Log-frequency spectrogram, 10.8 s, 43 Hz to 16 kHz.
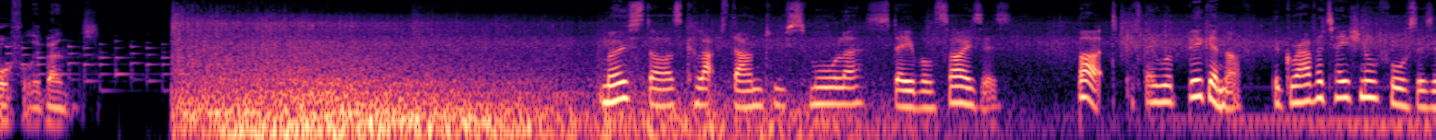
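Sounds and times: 
speech: 0:00.0 - 0:00.8, 0:04.5 - 0:10.7
explosion sound effect for supernova: 0:01.3 - 0:08.1.

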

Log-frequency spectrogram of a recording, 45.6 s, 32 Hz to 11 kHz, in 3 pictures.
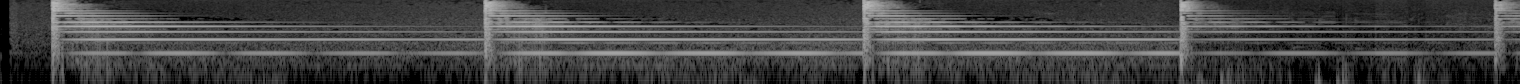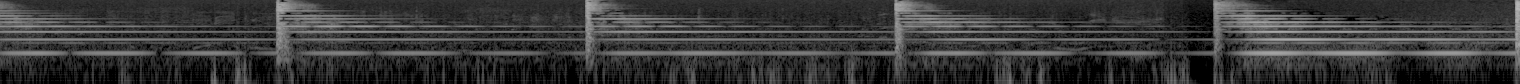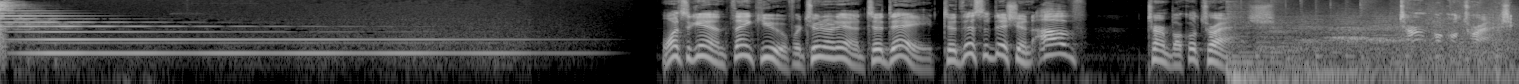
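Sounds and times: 
bell tolling: 0:00.5 - 0:35.6
speech: 0:37.1 - 0:41.3, 0:41.9 - 0:43.2, 0:44.4 - 0:45.5.

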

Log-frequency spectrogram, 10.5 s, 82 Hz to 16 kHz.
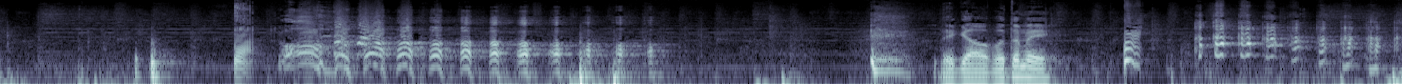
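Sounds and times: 
fart: 0:01.8 - 0:02.0
speech: 0:01.8 - 0:04.2, 0:07.1 - 0:08.0
laughter: 0:02.1 - 0:05.0, 0:09.0 - 0:10.5.

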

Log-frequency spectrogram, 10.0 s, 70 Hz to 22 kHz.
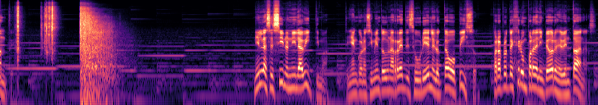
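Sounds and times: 
speech: 0:00.0 - 0:00.4, 0:04.2 - 0:09.9
shotgun blast fired through a ninth-floor window: 0:01.3 - 0:02.3.

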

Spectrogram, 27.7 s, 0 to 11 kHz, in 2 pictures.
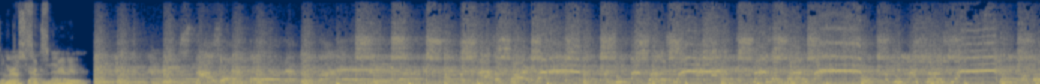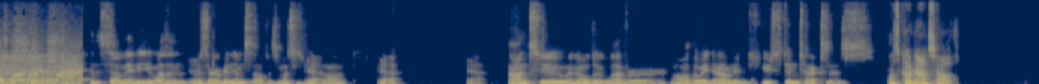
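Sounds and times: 
speech: 0:00.0 - 0:01.5, 0:15.3 - 0:19.3, 0:20.1 - 0:26.7
loud dense rock music from a band: 0:01.2 - 0:15.0
singer screaming: 0:06.3 - 0:15.0.

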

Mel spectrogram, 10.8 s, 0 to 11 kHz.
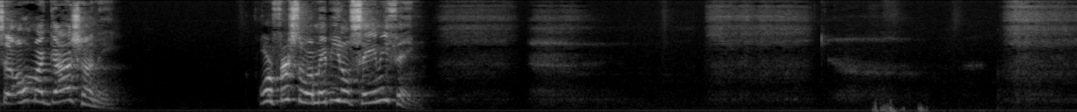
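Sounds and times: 
speech: 0:00.0 - 0:01.2, 0:02.6 - 0:04.3
deep audible breathing: 0:04.3 - 0:10.7.

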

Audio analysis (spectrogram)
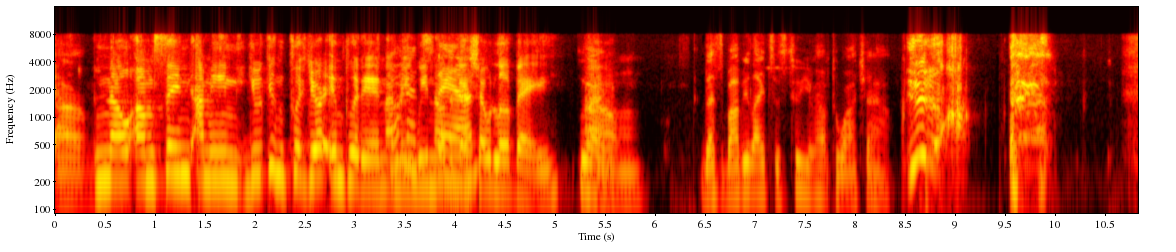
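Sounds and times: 
speech: 0:00.0 - 0:09.1
person coughing: 0:08.5 - 0:10.0
person clearing throat: 0:08.5 - 0:10.1.

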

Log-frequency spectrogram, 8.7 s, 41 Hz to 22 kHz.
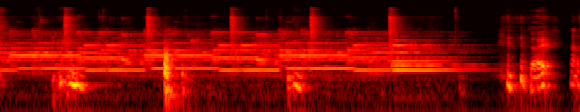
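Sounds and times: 
cuckoo clock striking with tinkling mechanical melody: 0:00.0 - 0:07.4
speech: 0:00.8 - 0:01.4, 0:07.9 - 0:08.7
hollow knocks: 0:02.5 - 0:02.9.

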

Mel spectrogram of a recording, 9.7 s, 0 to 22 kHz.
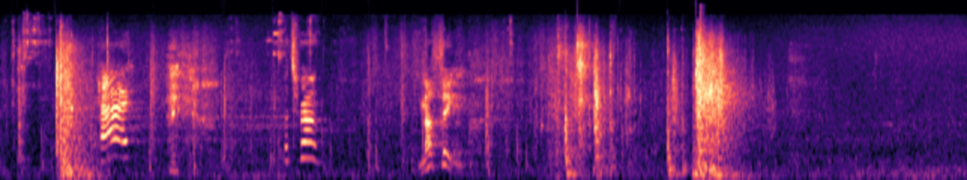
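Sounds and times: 
door slamming shut with a heavy booming thud: 0:00.5 - 0:01.1, 0:05.5 - 0:07.8
sharper knocks and bangs: 0:00.5 - 0:01.1, 0:05.6 - 0:07.8
speech: 0:03.0 - 0:03.3, 0:04.2 - 0:04.9.

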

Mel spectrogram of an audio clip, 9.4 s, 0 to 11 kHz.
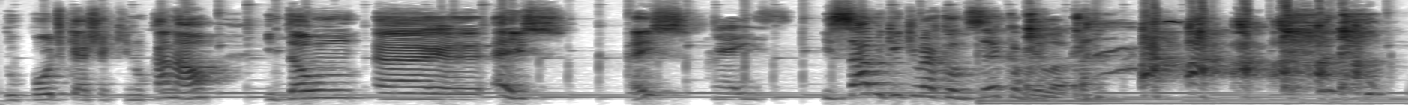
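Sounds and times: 
speech: 0:00.0 - 0:07.7
laughter: 0:06.6 - 0:09.2
harsh coughing fit: 0:06.8 - 0:09.3.

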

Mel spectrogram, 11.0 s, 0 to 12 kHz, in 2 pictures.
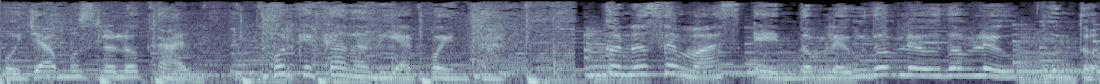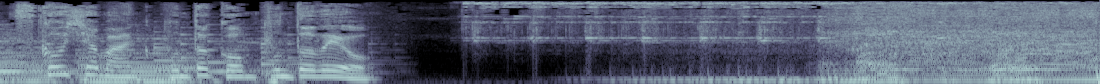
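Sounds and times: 
speech: 0:00.0 - 0:07.5
engine starting and revving: 0:09.6 - 0:10.9.

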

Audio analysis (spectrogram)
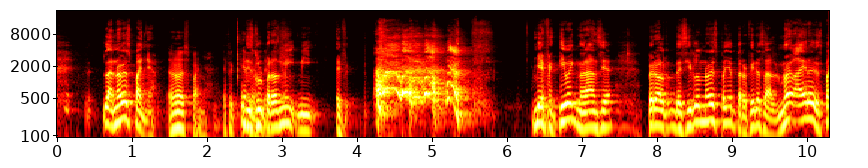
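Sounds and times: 
speech: 0:00.6 - 0:04.6, 0:06.4 - 0:10.2
man coughing: 0:04.3 - 0:05.8.

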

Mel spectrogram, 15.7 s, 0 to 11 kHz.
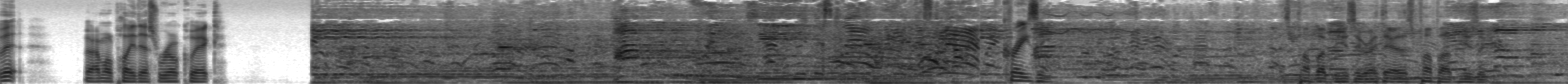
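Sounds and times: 
speech: 0:00.0 - 0:00.2, 0:00.8 - 0:02.3, 0:10.1 - 0:10.6, 0:12.4 - 0:15.1
crowd cheering: 0:03.1 - 0:14.3
crowd babble: 0:03.1 - 0:15.6.

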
